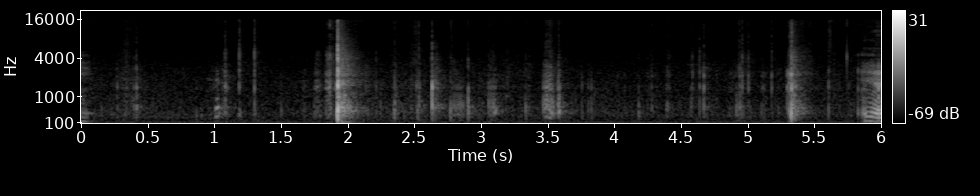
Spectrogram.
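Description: Handling sounds from a DVD case stuck inside its cardboard slipcase as hands try to work it loose: scattered scrapes and clicks, the loudest a single sharp click about two seconds in.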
